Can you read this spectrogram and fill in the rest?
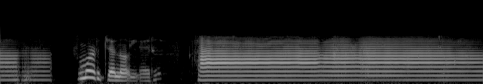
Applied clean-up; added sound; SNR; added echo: neural separator model SepFormer WHAM!.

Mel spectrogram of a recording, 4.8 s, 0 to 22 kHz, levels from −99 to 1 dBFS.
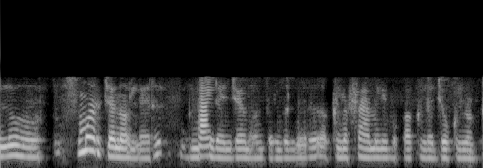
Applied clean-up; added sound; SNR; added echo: neural mask model Resemble Enhance denoiser.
